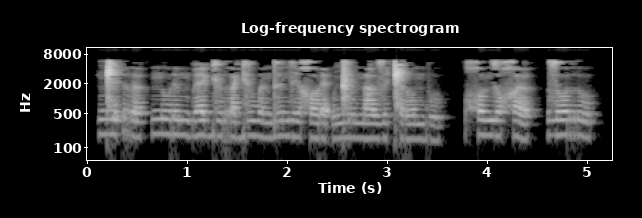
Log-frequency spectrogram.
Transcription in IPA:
ŋ͡ǁ ɪ ʔ r ə | n u ɾ ɨ m b ɛ ɡʲ u r a ɡʲ u w ə n d ɨ n z i χ o ɾ ɛ ʔ u ŋ͡ǁ u n a u̯ z ɨ ǁ ə ɾ o m b u | χ u n z u χ ə | z o r u

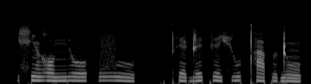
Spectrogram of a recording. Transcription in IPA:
ɕ ĩ ʁ o mʲ o | v u | t̪ʰ e ɖ e k e ç u t̪ʰ a p ʉ ɖ õ

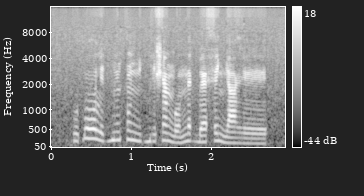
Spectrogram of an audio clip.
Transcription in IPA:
kʷ i˨ ɓ oː˦ l i˨ ɡ͡b ĩ˦ k ũ˦ ɲ i˧ ɡ͡b i˧ ʃ ã˦ ŋ o˨ n ɛ˦ ɡ͡b ɛ˧ h e˦ ɲ aː˨ ɣ eː˨

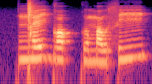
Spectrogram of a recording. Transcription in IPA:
ŋ͡ǀ ɛ i̯ ɡ ɔ kː ʊ m ɒ u̯ s i

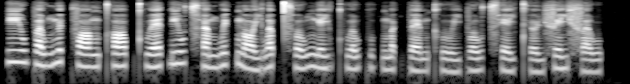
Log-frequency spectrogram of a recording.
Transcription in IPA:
iː˧ w p ɐ˨ w n̪ ɵ˥ t̚ f ɔː˨ ŋ t̪ʰ ɔː˨˥ p̚ kʷʰ ɛː˨˥ t̚ iː˥ w t͡sʰ ɐ˧ m w ɪ˥ k̚ n̪ ɔː˨˩ j w ɐ˥ p̚ t͡sʰ o˨˥ w ŋ e˨˧ j kʷʰ ɐ˨˥ w kʷ ɐ˨ k̚ m ɐ˨˥ k̚ p ɛː˨ m kʰ uː˨˩ j p o˨˥ w t͡sʰ e˨˧ j t̪ʰ ɵ˨ ɥ f e˥ j f ɐ˨ w

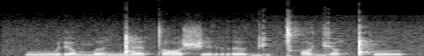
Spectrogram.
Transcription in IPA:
uː ɾʲ ɒ m ə ŋ͡ǃ ɛ t ɒ ʃ ɪ r ə ɡ i ǀʰ ɒ ɡʲ ɒ ǃʰ ʊ

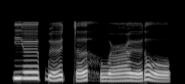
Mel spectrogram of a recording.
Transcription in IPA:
j øː˥ ɓ ø˩˧˩ t ə˩˧˩ h u˩ ʕ ø˨˩˦ ɾ oː˩

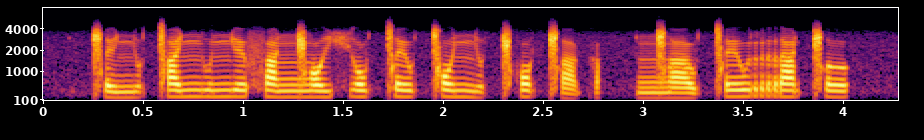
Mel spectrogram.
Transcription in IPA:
ǁ e˨ ɲ ɔ˨ ǀ a˦ ɲ u˦ ɲ e˦ f a˦ ŋ͡ǁ ɔ˦ i̯ ç ɔ˦ u̯ ǀ e˦ u̯ ǀ ɔ˦ ɲ ɤ˨ ǁʰ ɔ˦ ǁ a˨ k | ŋ͡ǁ a˨ u̯ ǀ e˦ u̯ r a˦ ǁ ɤ˦

